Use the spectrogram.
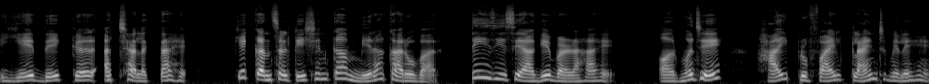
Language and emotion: Urdu, happy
